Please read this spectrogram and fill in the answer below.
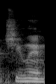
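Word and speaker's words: Qilin: So we're gonna go for clone gun skip, or Keelan skip with the, or Chilin, I found out I've been mispronouncing it. Chilin skip with the clone gun.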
